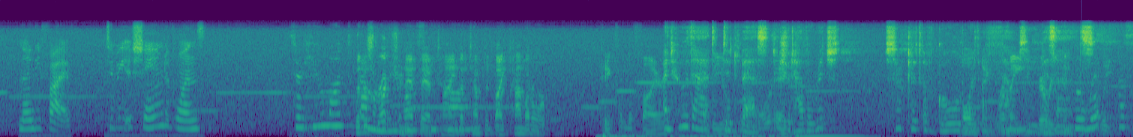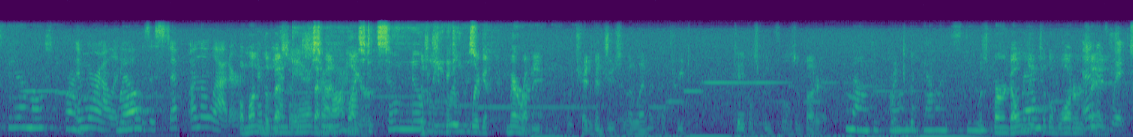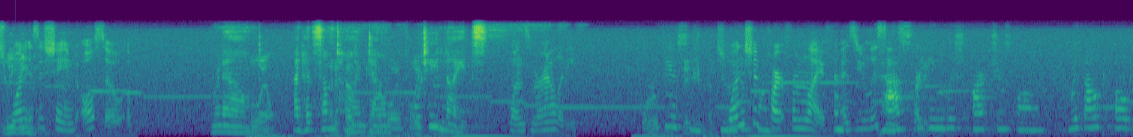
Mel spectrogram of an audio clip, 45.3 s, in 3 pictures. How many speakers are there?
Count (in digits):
5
